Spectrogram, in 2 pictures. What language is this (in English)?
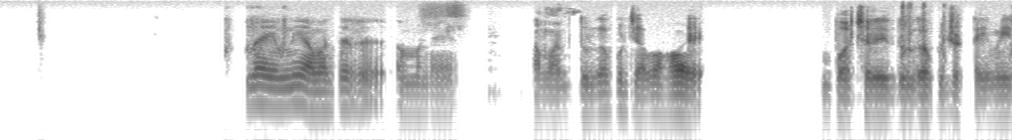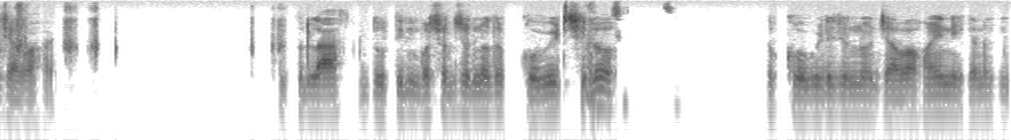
Bangla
